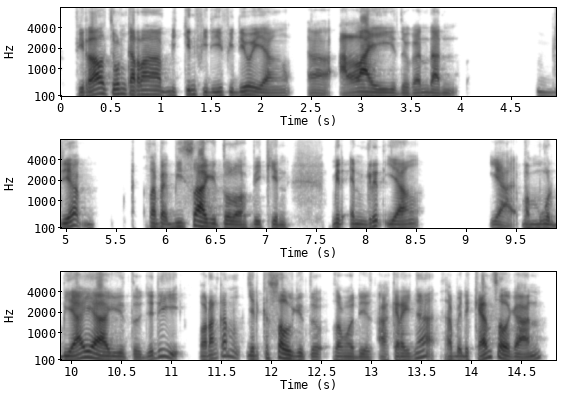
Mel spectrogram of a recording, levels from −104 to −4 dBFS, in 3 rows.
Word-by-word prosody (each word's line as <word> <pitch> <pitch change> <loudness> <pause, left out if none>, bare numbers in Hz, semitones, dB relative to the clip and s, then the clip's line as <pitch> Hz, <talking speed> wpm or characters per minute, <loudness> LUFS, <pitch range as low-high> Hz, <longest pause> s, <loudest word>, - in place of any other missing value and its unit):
viral 175 - +5
cuman 160 +1 -2
karena 140 +2 +4
bikin 125 +4 -6
video-video 115 +2 -4
yang, 100 -3 -1 0.3
eee, - - -6
alay 115 -2 +5 0.2
gitu 100 +1 -9
kan 100 +2 -4
dan, 95 -2 -2 0.8
d 115 +3 -4
dia - - +5 0.7
sampai 110 - 0
bisa 130 0 +6
gitu 120 -1 -2
loh 100 0 0
bikin, 110 -1 -6 0.5
meet - - -1
and 115 -2 -3
greet 165 +4 -1
yang, 115 +2 0 0.7
ya - - -2
memungut 110 0 -4
biaya 165 +10 +6
gitu. 110 -3 -6
Jadi 210 - -5 0.2
orang 135 +5 +1
kan 230 -1 -2 0.2
jadi 120 0 -4
kesel 140 -3 +3
gitu 105 -2 -6
sama 105 -2 -3
dia 100 -1 -6
akhirnya 105 +1 -2
sampai - - -4
di - - -4
cancel - - +5
kan. - - 0
115 Hz, 160 wpm, -27 LUFS, 105-125 Hz, 0.8 s, bisa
